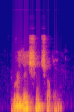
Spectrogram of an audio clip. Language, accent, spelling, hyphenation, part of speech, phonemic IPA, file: English, Southern England, relationshopping, re‧lat‧ion‧shop‧ping, noun, /ɹɪˈleɪʃn̩ˌʃɒpɪŋ/, LL-Q1860 (eng)-relationshopping.wav
- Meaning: The practice of seeking romantic or sexual partners based on a shortlist of attributes, like a consumer shopping for a product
